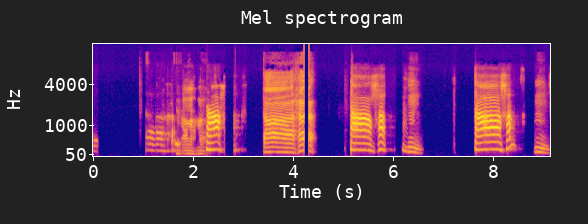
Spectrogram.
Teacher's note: విసర్గ ఉన్న ప్రతి దగ్గర హ వినిపించాలి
